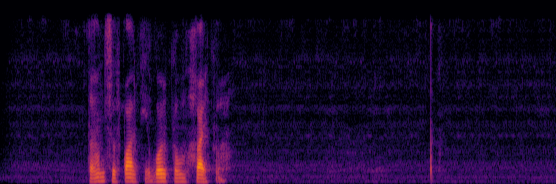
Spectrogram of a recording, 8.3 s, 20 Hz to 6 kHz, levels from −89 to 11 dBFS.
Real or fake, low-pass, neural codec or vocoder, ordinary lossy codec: fake; 5.4 kHz; autoencoder, 22.05 kHz, a latent of 192 numbers a frame, VITS, trained on one speaker; none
